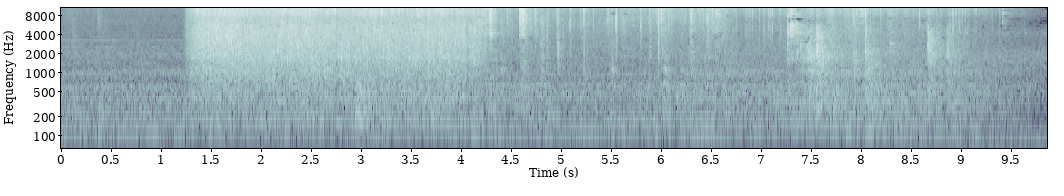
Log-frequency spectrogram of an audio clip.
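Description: Hot oil sizzling loudly as food deep-fries, starting about a second in. Later comes the quieter bubbling of a spicy braised fish stew boiling in a clay pot on a gas burner, with scattered pops.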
